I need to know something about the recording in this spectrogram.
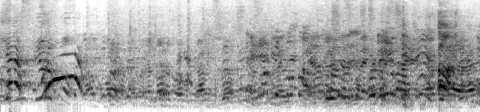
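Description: Overlapping chatter of several people talking and calling out at once, with a louder call about half a second in.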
